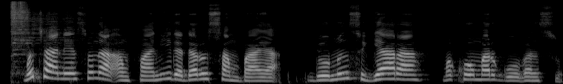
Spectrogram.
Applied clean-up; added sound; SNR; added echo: neural mask model RNNoise.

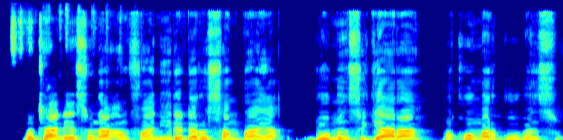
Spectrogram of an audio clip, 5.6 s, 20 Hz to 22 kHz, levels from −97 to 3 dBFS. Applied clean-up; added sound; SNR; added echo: neural mask model Resemble Enhance denoiser.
